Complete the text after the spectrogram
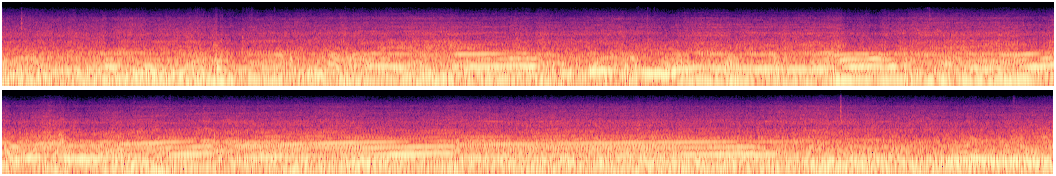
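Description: Tyres hum on the track surface.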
